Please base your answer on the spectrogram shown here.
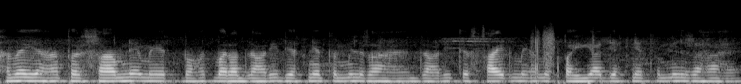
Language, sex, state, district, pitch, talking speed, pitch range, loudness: Hindi, male, Odisha, Khordha, 150 Hz, 200 wpm, 150-155 Hz, -18 LUFS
